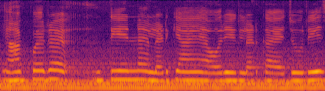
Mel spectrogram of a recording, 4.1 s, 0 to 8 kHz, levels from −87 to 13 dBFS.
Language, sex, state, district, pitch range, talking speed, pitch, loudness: Hindi, female, Rajasthan, Bikaner, 80-85 Hz, 175 wpm, 80 Hz, -15 LUFS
